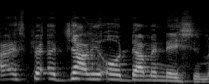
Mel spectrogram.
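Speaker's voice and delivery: very high-pitched, poorly done put-on British accent. Predicting how the Bears game will go: bad put-on British accent. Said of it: "My my my British accent suck".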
